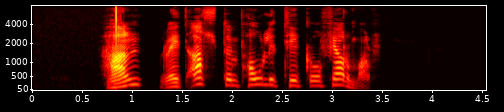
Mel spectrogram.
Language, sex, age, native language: Icelandic, male, 20-29, Icelandic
